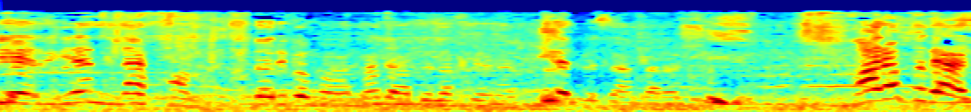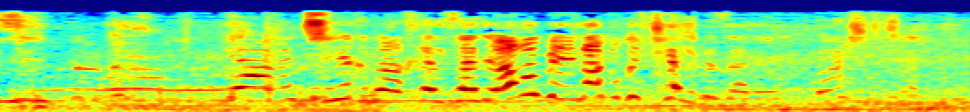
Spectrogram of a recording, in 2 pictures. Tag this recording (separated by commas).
Speech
